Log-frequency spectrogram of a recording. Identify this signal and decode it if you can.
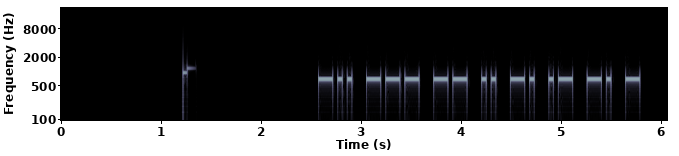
Morse code, heard as a keyed tone, about 25 wpm, 700 Hz. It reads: DOMINANT
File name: Eight Letter Words - 25wpm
